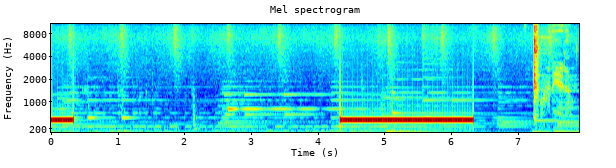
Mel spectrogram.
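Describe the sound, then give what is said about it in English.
A telephone call rings out with a steady ringback tone: a short pulse at the start, then one longer ring of about two seconds, over a low continuous background murmur. “We'll give Adam a call. I hope he picks up.”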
